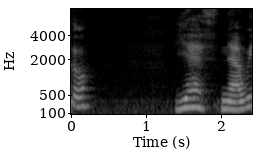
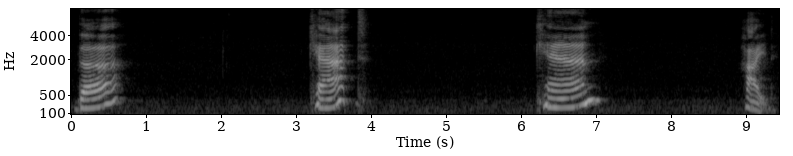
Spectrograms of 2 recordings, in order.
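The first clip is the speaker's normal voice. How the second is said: slow, louder word-by-word model; echo model; 2 semitones higher, 5 dB louder, much slower than usual. Shown as a demonstration. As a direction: say it for the class to echo back. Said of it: "You're gonna echo me".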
